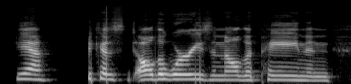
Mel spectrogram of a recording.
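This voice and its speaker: A woman's unremarkable speaking voice at medium pitch, fairly slow in pace, on a very clean recording with a silent background. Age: 50s. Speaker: author and podcast host, guest. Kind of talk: casual interview chat.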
